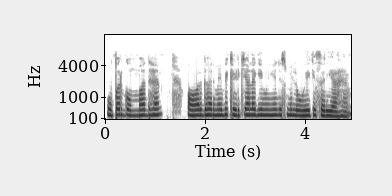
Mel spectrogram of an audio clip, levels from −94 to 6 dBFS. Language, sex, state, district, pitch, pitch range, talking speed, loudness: Hindi, female, Bihar, Purnia, 235 Hz, 230-240 Hz, 195 wpm, -18 LUFS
